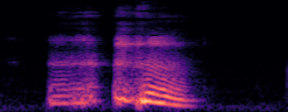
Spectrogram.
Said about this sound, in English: Let me clear my throat a little bit.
